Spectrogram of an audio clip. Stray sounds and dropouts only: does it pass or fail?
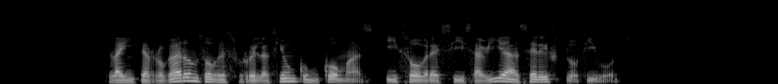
pass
